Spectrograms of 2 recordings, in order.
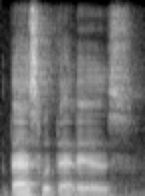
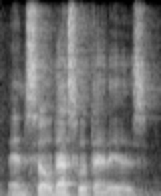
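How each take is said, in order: First: Much lower and slow, a put-on voice; low slow repeat. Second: Said in the usual way. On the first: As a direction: drop the voice way down and drag it out. Repeats his closing line lower.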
